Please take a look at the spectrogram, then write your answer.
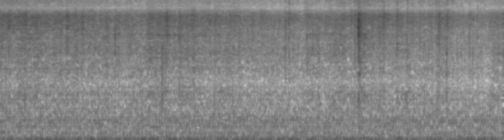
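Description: Rice fries with tomato in a hot pan for Salvadoran-style fried rice, a close, constant frying hiss with small crackles and no voices.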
